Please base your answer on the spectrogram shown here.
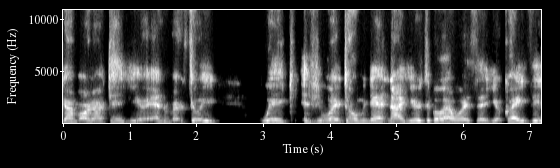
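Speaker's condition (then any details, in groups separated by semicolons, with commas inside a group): Cerebral palsy, spastic quadriplegia; frequent spasms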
